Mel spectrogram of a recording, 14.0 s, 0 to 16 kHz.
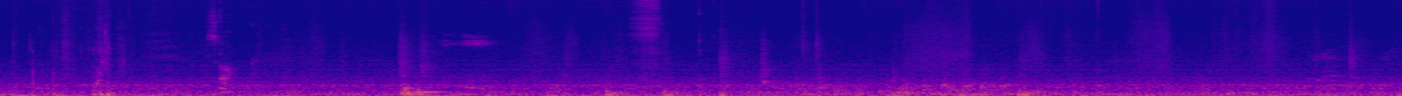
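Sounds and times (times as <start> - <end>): low steady rumble: 6.8 - 14.0.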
